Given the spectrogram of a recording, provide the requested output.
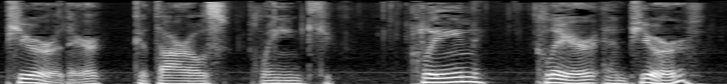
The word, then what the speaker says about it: katharos: And Yahweh is going to clean us and make us pure, to be separated in Kodesh, but in Greek, Greek word 25:13, katharos, or katharos, K-A-T-H-A-R-O-S, phonetically there, katharos, means to be clean, clear, and pure.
